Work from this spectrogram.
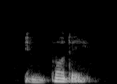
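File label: "embody", British English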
